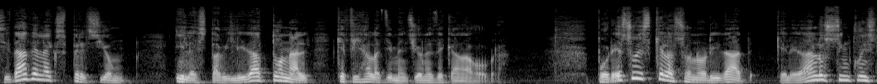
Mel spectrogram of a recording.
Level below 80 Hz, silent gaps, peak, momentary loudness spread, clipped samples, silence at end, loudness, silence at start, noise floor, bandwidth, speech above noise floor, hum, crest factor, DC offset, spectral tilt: -50 dBFS; none; 0 dBFS; 13 LU; under 0.1%; 0 s; -18 LUFS; 0 s; -47 dBFS; 16 kHz; 30 dB; none; 18 dB; under 0.1%; -5.5 dB/octave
